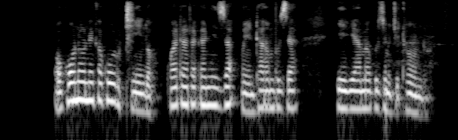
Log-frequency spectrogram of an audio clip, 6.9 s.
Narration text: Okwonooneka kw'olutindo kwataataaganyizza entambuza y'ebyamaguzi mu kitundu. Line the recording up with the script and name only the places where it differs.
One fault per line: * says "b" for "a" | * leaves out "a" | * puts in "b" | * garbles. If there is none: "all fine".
all fine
